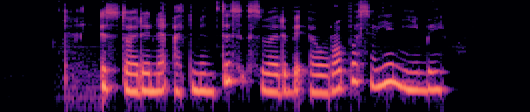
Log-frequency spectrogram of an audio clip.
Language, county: Lithuanian, Šiauliai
